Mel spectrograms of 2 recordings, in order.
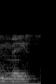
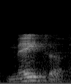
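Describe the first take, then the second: First: The stress is on the second syllable. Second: The stress is on the first syllable. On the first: The death is happening right now. The speaker calls it wrong. "if you were to say mesa alai Rachel" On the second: The death happened in the past. The speaker calls it right. "On the first syllable, not on the second syllable"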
